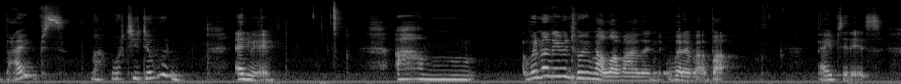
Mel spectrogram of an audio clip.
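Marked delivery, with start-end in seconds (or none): 0.0-1.8 soft, chatty, put-on English accent. Imagining friends' comforting reply, put-on English accent. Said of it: "my friends sometimes speak in English accents".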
